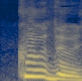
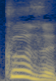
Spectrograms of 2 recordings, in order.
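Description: First: The word ends with a 'du' sound. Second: The word ends with a 'zu' sound. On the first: The speaker calls it wrong. "クードゥじゃないですよ" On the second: The speaker calls it right. "クーズでいこうと思います"

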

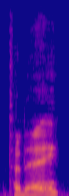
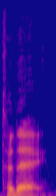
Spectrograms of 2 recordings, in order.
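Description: First: The word sounds hesitant and unsure. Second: The word sounds firm and certain. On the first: The speaker is unsure if the other person is free. "as if, like, I'm uncertain if you're available today" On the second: The answer is definite. "Which would be, like, a definitive answer"

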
